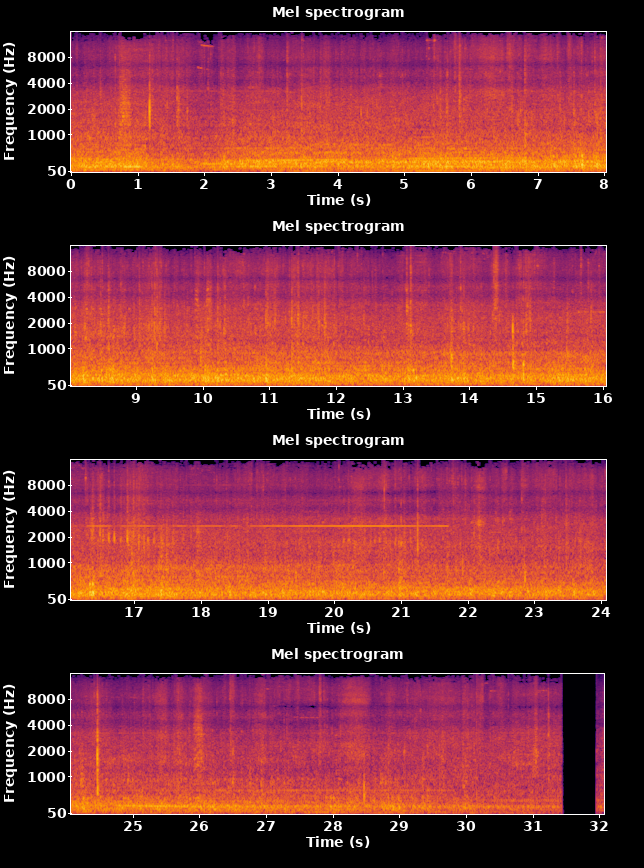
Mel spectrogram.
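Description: Engine and road noise heard from inside a moving vehicle, a steady rumble with small rattles and clicks throughout. A thin high whine sounds for several seconds midway.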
